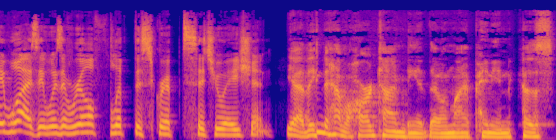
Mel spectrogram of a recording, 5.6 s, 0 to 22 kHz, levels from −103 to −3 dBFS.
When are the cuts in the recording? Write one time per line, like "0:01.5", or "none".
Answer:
0:03.2
0:04.1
